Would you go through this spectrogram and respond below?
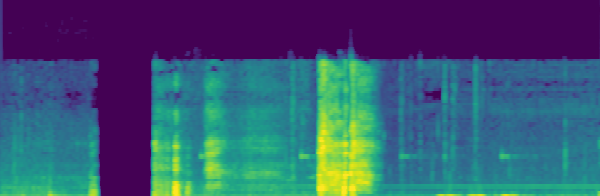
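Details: Girl with a very sore throat coughing while gaming online: a few harsh, dry throat-clearing coughs amid game sounds and background chatter.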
